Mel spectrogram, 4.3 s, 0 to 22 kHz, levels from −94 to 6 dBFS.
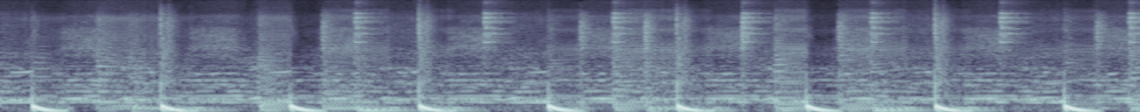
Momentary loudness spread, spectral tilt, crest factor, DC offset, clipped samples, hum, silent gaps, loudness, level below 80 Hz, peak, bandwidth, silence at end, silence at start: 3 LU; -5 dB/octave; 14 dB; under 0.1%; under 0.1%; none; none; -14 LUFS; -22 dBFS; 0 dBFS; over 20 kHz; 0 s; 0 s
